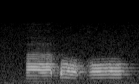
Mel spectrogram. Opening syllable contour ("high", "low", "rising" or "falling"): low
